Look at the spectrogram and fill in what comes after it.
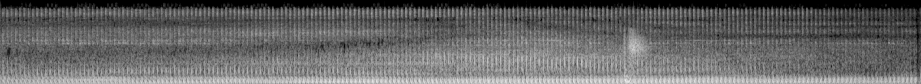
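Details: Free Cub Cadet push mower (probably MTD, Powermore engine) after carburetor cleaning and wheel repair: even single-cylinder chug at about three beats a second, holding smoothly with no misses or surging; normal running.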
